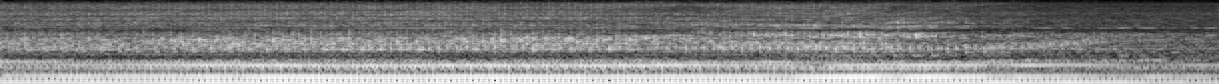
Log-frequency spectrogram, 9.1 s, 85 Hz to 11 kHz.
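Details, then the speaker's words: Built BMW 335xi just after new OEM valve cover and gasket fitted, fuel rail and wiring harness reinstalled: low even idle holding steady with no misses, ticks or hunting; running smooth, test drive next. "all right well sounds like she's running pretty good so we'll take her out for a little drive make sure she's good"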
